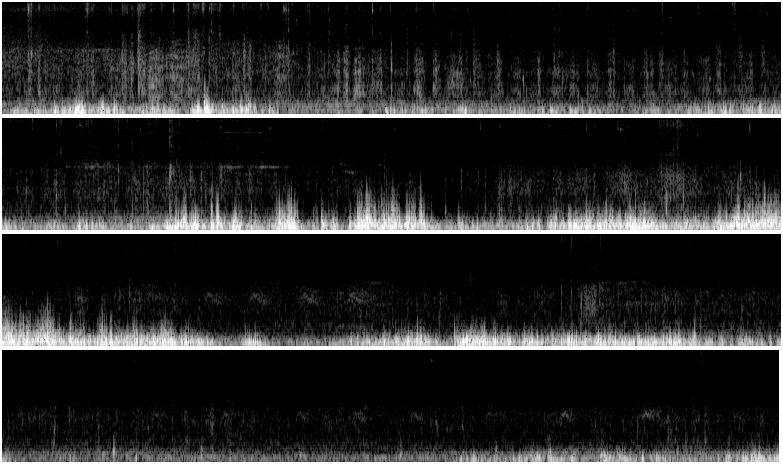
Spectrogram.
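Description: A horse's hoofbeats on soft arena dirt as it moves from a walk into a lope. The thudding swells and fades as the horse circles, loudest through the middle and dying down for a few seconds shortly before the end.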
